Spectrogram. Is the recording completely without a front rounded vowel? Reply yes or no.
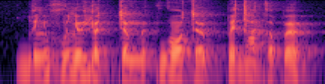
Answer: no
